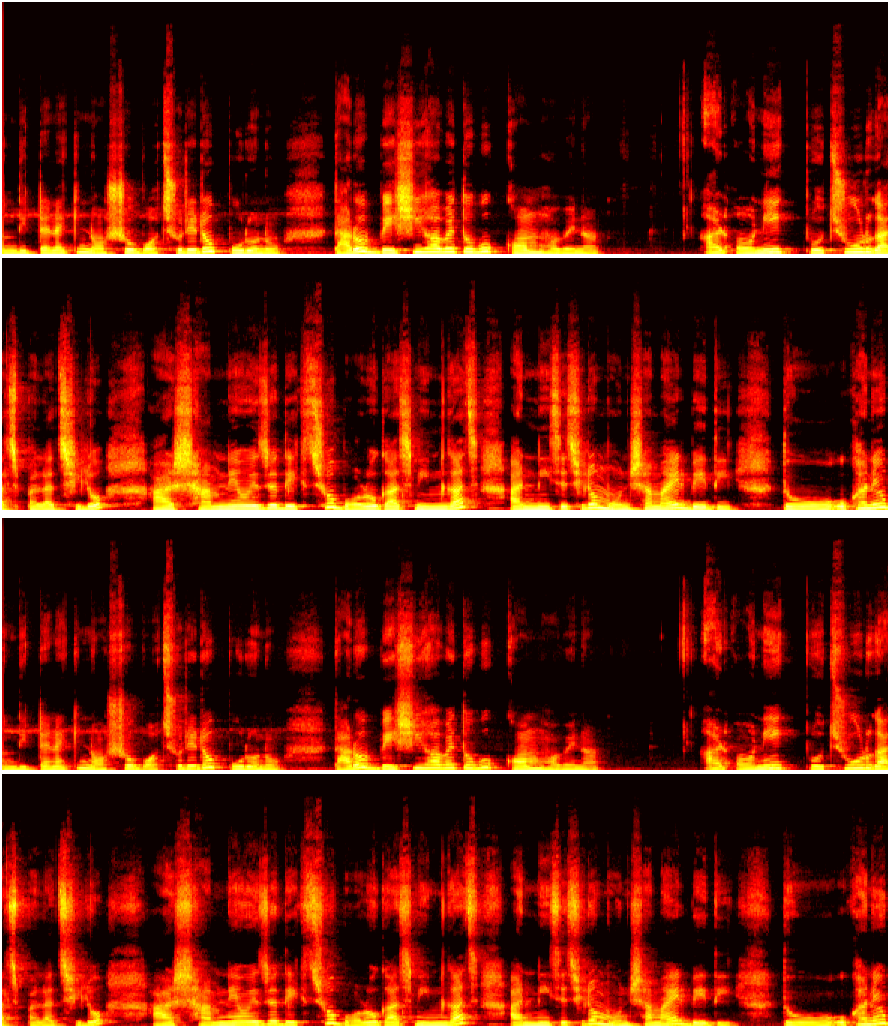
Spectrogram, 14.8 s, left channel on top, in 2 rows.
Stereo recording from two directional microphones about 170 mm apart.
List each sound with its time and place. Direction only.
0.0 s speech: 15° left (ahead or behind)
